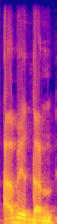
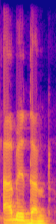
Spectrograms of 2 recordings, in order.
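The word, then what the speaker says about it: عَبْدًا: أرأيت الذي ينهى عبدا আইনকে হলকের মধ্যখান থেকে উচ্চারণ করব কারণ আইনের মখরাজ হলকের মধ্যখান থেকে হবে আমরা অনেকে আইনের উচ্চারণ সঠিকভাবে পড়তে পারি না আবেদান এভাবে পড়ে থাকি আবেদান হামজার উচ্চারণ করা যাবে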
